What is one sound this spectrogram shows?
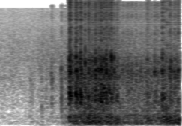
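An aircraft engine bursts into a loud roar.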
